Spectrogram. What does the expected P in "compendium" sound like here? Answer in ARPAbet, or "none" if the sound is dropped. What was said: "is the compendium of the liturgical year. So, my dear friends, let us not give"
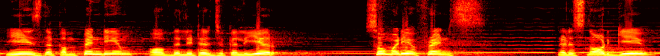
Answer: P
